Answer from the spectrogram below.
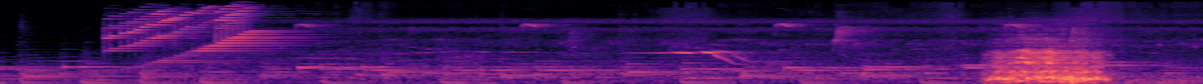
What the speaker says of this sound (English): Oh wow! It's a horse!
